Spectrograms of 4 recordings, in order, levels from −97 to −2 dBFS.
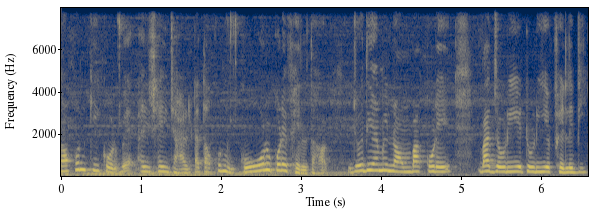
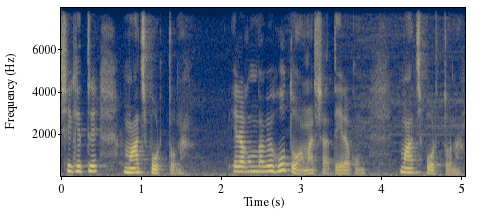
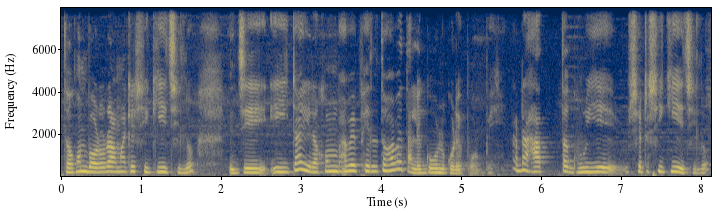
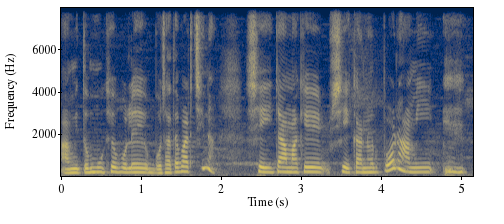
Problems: constant background noise, continuous background conversations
